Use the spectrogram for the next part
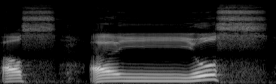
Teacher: Sini banyak keluar nafas bila kita sebut ada huruf sad. Huruf sad yang huruf yang keluar angin, keluar nafas.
